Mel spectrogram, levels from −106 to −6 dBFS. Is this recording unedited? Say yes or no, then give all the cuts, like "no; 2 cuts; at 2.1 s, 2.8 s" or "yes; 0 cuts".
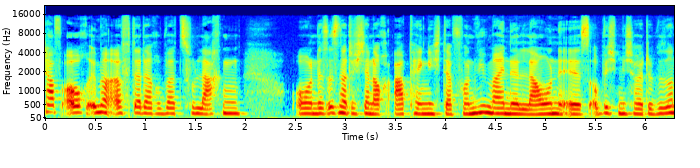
yes; 0 cuts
